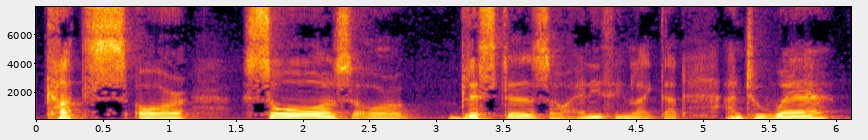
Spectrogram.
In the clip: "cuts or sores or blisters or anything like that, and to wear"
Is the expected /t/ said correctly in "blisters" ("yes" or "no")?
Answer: yes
